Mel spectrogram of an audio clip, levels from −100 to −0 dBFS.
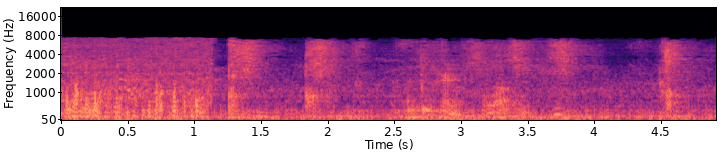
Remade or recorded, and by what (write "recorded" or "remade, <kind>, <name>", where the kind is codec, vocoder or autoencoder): remade, vocoder, HiFi-GAN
